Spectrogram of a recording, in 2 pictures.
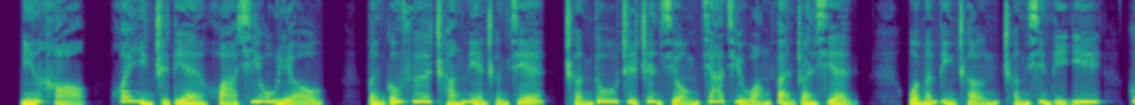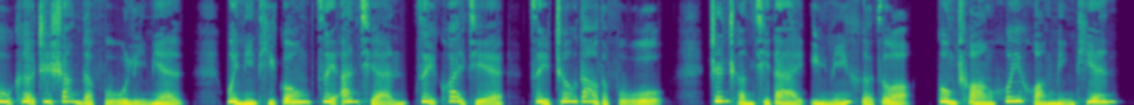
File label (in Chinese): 女 彩铃, 国语女声配音; 华西物流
